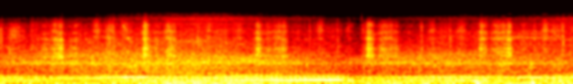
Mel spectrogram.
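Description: A jogger's footfalls and breathing, heard at short irregular intervals, over a steady low hum of nearby vehicle engines that drops off sharply about four seconds in.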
